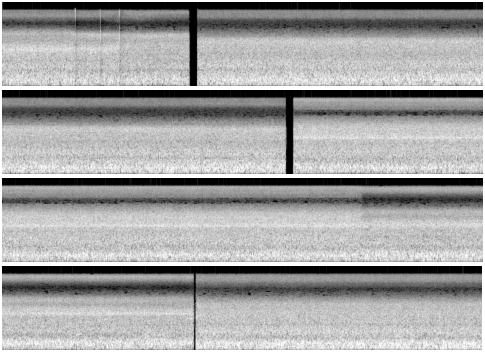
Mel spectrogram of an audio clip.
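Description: Waterfall on a rocky river, white water pouring over and between the rocks in a steady rush. The sound cuts out for an instant twice, a few seconds in and again near the middle.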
